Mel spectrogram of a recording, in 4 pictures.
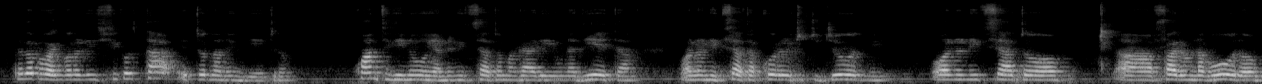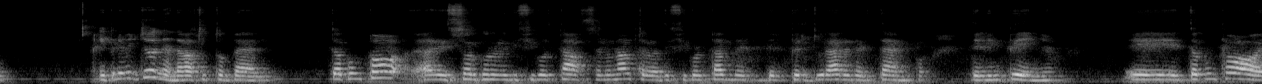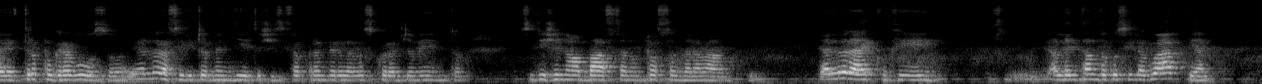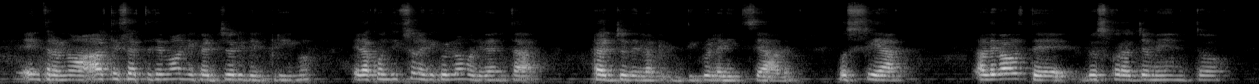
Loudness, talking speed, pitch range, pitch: -24 LUFS, 130 wpm, 200-225 Hz, 215 Hz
